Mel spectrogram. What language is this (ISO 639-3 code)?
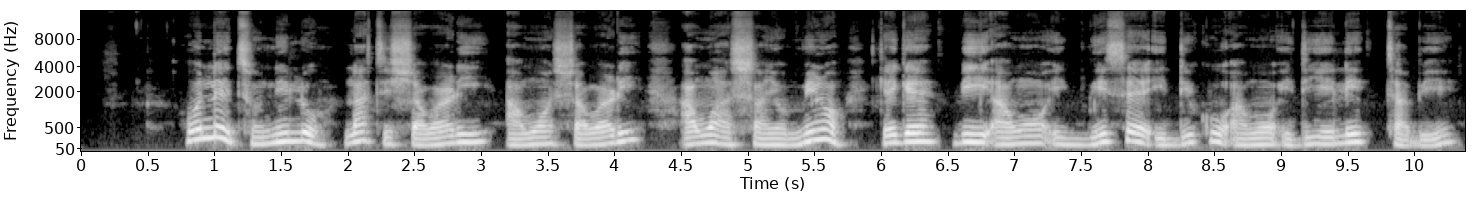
yor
